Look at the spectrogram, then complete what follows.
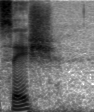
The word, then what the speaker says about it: Seiche: So the album's called Seiche, right? Yes. Am I pronouncing that correctly?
